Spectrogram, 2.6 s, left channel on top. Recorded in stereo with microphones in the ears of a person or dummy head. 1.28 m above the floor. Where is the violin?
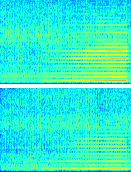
75° left (ahead or behind), 0.7 m.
